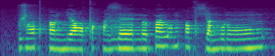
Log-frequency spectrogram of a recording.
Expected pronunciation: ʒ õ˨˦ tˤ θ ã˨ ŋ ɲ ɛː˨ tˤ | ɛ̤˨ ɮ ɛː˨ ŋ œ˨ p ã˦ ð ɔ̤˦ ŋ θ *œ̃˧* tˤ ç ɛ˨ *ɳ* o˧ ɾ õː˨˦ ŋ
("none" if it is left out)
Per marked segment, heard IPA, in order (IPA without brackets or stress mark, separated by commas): œ̃˧, ŋ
